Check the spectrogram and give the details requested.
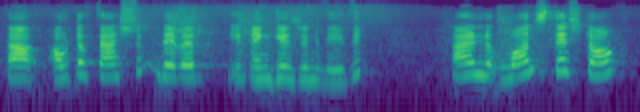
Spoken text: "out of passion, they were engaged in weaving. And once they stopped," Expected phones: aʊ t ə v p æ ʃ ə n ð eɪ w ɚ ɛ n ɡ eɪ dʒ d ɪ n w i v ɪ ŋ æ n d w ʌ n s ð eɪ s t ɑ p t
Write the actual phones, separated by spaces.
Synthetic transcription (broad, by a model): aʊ t ə v f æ ʃ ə n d eɪ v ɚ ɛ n ɡ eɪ dʒ ɪ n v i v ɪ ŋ æ n d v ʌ n s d eɪ s t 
